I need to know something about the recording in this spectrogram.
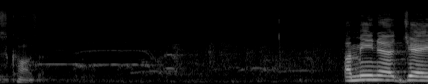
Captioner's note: audience cheering and applauding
